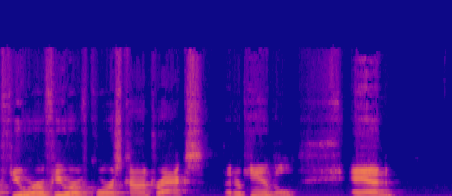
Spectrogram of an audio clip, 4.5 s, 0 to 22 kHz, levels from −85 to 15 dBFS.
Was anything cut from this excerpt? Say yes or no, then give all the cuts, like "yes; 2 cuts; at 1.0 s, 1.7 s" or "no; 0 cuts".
yes; 1 cut; at 2.4 s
